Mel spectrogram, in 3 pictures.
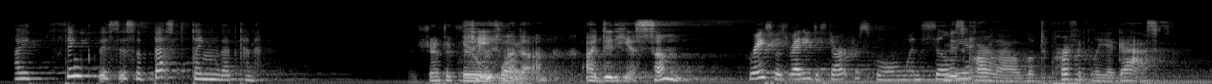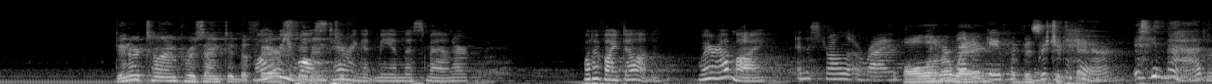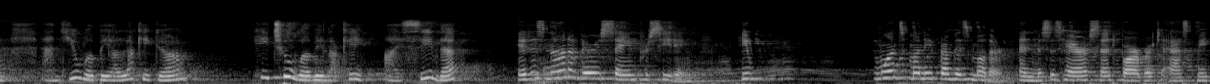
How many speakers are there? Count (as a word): seven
